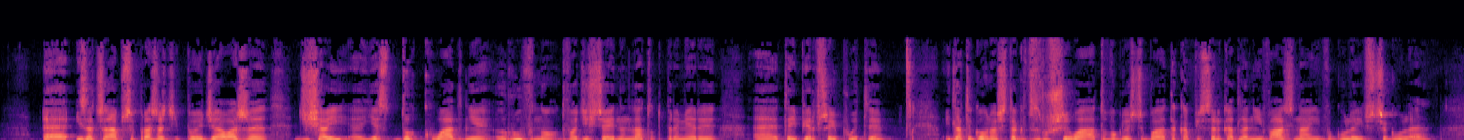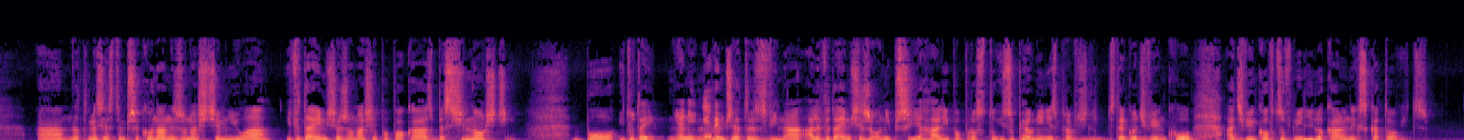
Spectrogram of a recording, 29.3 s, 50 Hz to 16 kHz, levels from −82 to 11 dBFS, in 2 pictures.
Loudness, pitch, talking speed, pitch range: -18 LUFS, 120 Hz, 180 wpm, 110-130 Hz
